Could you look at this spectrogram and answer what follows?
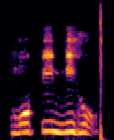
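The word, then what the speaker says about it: Mopi Mihu: So that pronunciation is correct? Yes, that's correct. It's Moppi Mihu.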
